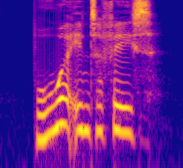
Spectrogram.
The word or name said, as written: brugerinterface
